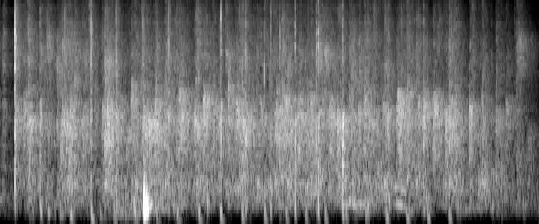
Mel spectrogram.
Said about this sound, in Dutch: Daar gaan we toch wel even lekker voor klappen met z'n allen.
